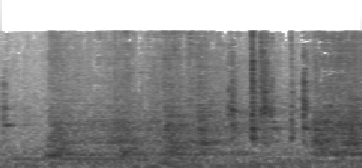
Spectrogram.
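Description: Rummaging through drawers inside a house, with wooden scraping and rubbing, then a few sharp clattering knocks near the end.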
